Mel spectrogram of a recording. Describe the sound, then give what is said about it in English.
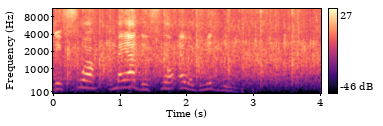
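An audience claps steadily, a dense, continuous wash of applause lasting about four seconds, while a raised voice calls out over it during the first half. “If you are clapping, it shall be well.”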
